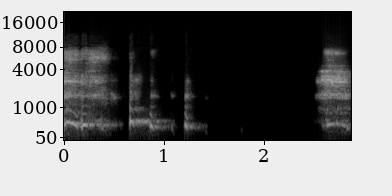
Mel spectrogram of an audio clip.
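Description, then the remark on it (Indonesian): A harsh throat clearing followed by a few short, rough coughs, then a pause and another raspy clearing burst, fairly loud, with no talking; a person clearing something stuck in the throat while holding back laughter. “Gue pengen ketawa tapi saking nggak bisa gue terimanya jadi ada yang nyangkut di tenggorokan”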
